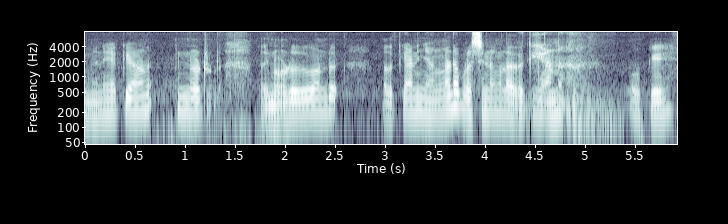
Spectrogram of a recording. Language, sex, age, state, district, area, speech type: Malayalam, female, 60+, Kerala, Idukki, rural, spontaneous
